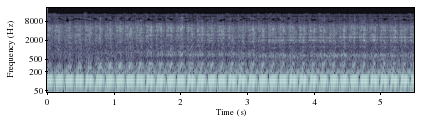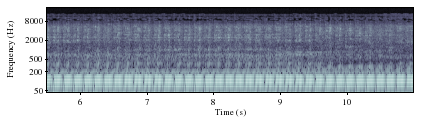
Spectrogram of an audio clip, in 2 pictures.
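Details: 1958 Dodge Coronet Lancer barn find, idling after warm-up following plug gapping: low, thumping idle pulsing about three beats a second; misfiring on one cylinder, number two dead per timing light, same after swapping plug wires.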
